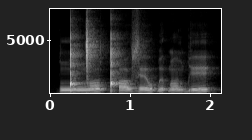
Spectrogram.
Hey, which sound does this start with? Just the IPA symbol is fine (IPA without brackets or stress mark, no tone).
ŋ͡ǃ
